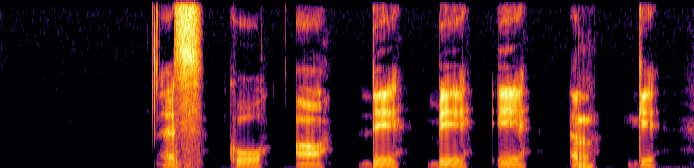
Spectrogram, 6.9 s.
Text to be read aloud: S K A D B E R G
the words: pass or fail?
pass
